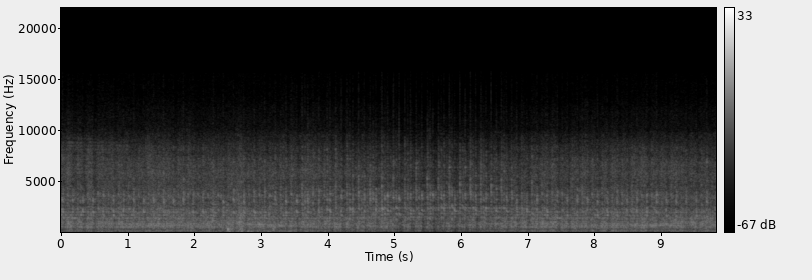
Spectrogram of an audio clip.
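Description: A small model locomotive hums and clicks softly as it rolls slowly along the track.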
